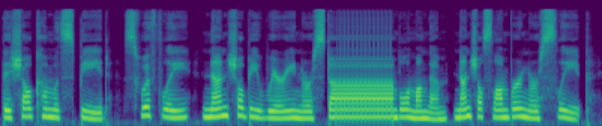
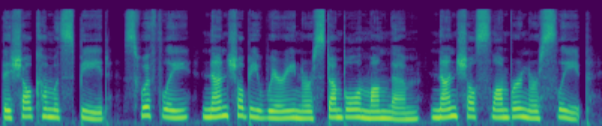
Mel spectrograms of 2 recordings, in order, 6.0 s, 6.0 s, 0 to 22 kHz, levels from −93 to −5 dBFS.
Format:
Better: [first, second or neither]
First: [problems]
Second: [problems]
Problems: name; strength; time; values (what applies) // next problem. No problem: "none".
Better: second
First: audio freezing; at 3.5 s for 0.5 s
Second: none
